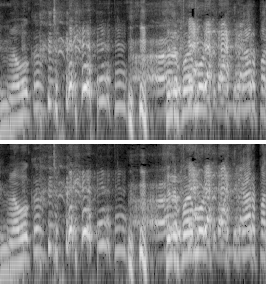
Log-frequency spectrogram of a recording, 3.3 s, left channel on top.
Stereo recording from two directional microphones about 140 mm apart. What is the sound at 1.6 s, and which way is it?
Speech, 10° right (ahead or behind).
